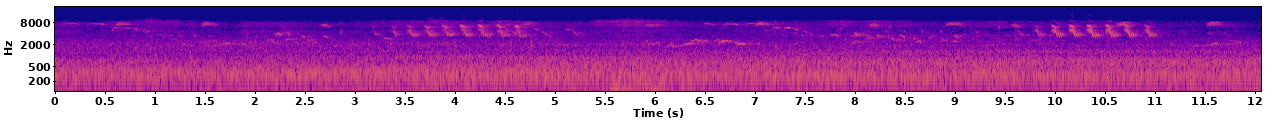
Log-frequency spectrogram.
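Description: Outdoor birdsong over a steady background hiss: a songbird twice sings a quick run of about eight rapid repeated notes, a few seconds in and again near the end, with scattered chirps from other birds in between.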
